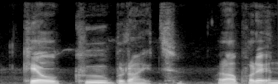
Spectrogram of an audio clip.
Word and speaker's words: Kirkcudbright: to give me for the pronunciation of this place kill coo bright but i'll put it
